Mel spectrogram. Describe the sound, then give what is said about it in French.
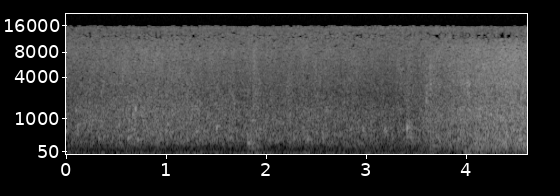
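Gentle sea waves and flowing water make a soft, steady, broad wash that swells slightly toward the end, with no voices. “Le bruit de l'eau, toujours. Qui vous guide et vous rassure.”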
